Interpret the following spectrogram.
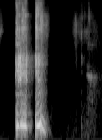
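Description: A woman clearing her throat: two short rasps within the first second.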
